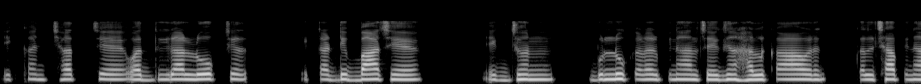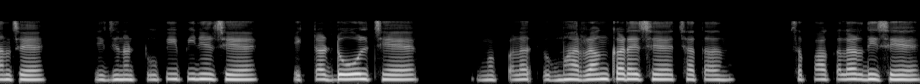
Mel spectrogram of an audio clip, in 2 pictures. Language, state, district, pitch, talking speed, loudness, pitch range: Surjapuri, Bihar, Kishanganj, 230 Hz, 115 wpm, -17 LUFS, 220-235 Hz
